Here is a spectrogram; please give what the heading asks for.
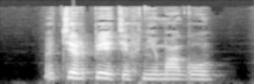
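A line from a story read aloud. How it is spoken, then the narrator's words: Grumbling. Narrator (Russian): проворчал Анжей, судя по звуку, возившийся с чем-то в углу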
